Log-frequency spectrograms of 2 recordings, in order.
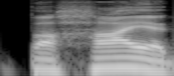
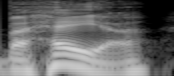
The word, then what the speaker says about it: Bahia: Now, they all pronounce it Bahia, but you guys know I pronounce it Bahia grass. And I always will, because I'm from Pinellas County and we pronounced it Bahia. And that makes sense. Bahia, Bahia. There is no Bahia in there. It's Bahia. Okay? If you want Bahia in there, it's got to be Hay.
